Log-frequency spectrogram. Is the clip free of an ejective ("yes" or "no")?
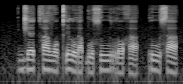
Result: no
